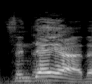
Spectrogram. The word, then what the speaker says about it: Zendaya: Zendaya, that's what it is.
